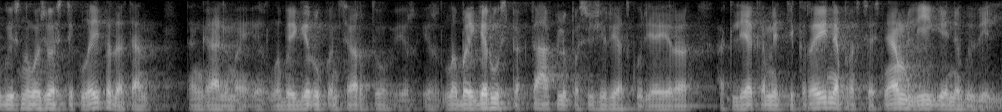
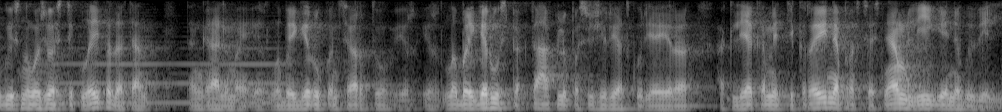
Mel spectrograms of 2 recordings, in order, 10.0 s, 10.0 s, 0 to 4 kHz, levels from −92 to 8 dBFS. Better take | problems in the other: first | background sound (Wind instrument, woodwind instrument); 19 dB below the speech

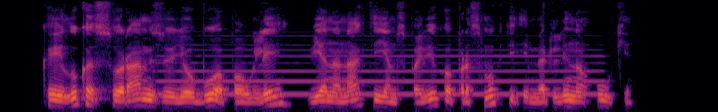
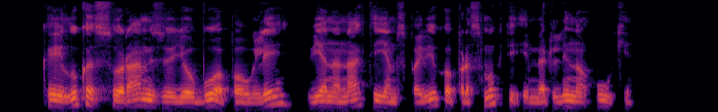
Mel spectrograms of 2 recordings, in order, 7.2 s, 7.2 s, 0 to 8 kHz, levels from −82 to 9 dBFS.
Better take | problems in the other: second | background sound (Wind instrument, woodwind instrument); 14 dB below the speech

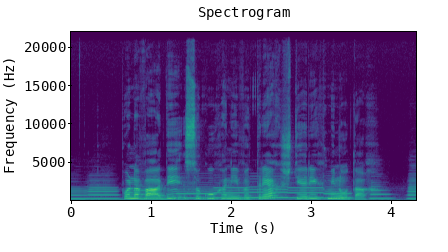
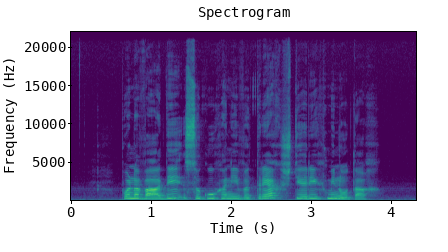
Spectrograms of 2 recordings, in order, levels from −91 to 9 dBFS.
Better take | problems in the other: second | background sound (Wind instrument, woodwind instrument); 9 dB below the speech

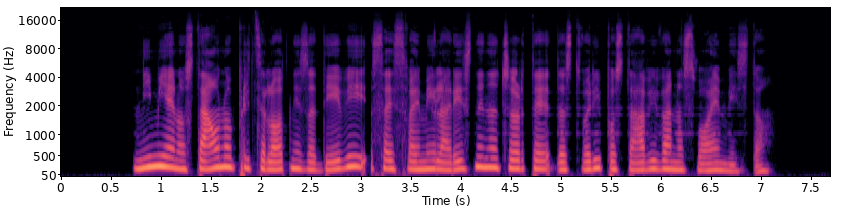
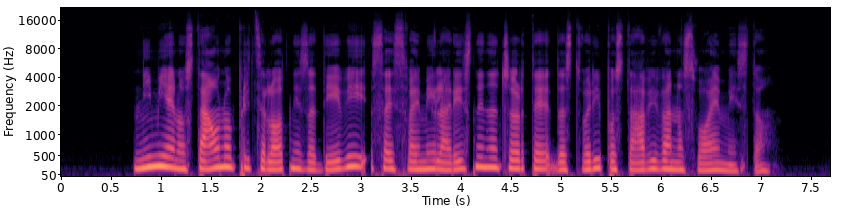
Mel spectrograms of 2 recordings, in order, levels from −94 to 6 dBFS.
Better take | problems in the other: second | noise reduction (neural mask model DeepFilterNet 3)

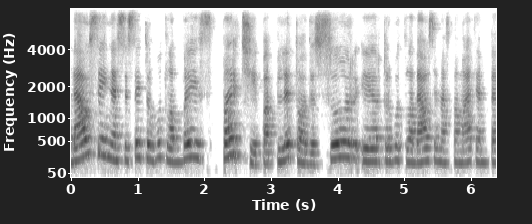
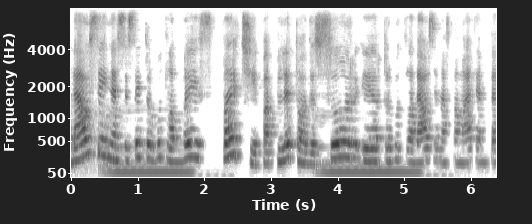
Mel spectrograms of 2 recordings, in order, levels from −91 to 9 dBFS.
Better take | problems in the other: first | noise reduction (classical method Wiener filter)

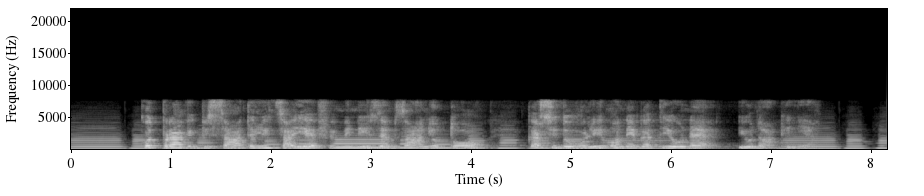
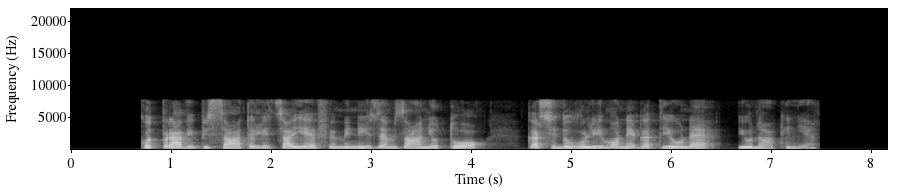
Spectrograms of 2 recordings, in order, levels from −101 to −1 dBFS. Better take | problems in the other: second | background sound (Wind instrument, woodwind instrument); 8 dB below the speech // room echo; dies away in 0.2 s

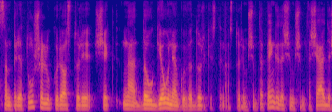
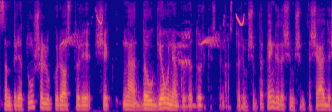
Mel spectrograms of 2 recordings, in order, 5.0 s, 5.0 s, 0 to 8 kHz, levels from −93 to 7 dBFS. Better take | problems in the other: first | noise reduction (classical method spectral subtraction)

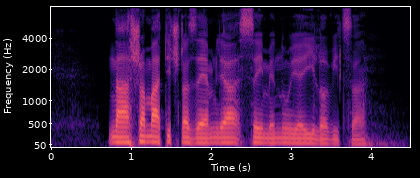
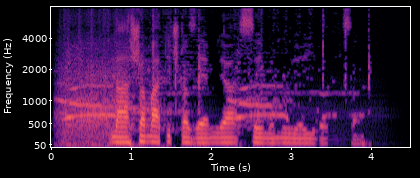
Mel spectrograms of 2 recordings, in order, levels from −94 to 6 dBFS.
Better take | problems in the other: first | noise reduction (classical method spectral subtraction)

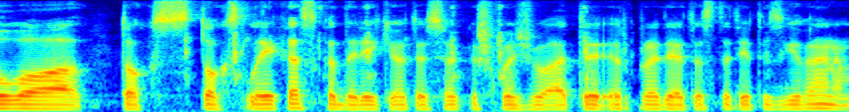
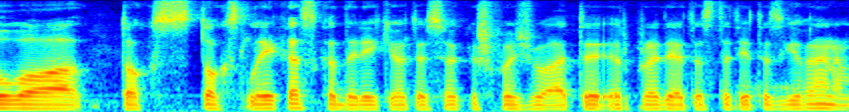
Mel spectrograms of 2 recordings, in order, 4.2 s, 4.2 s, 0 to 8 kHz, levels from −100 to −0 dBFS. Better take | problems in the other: second | noise reduction (neural mask model DeepFilterNet 3)

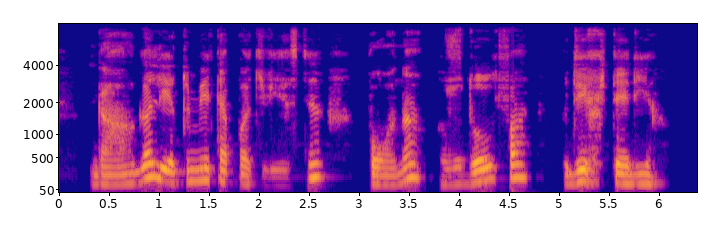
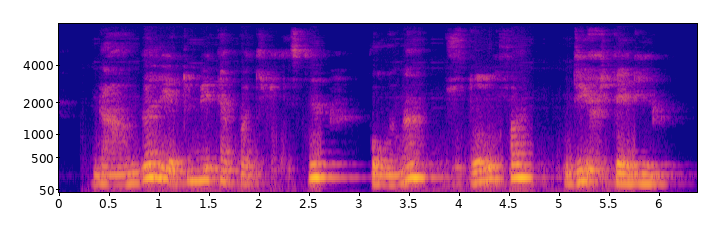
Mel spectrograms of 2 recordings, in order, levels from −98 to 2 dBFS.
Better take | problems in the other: first | noise reduction (neural separator model SepFormer DNS4)

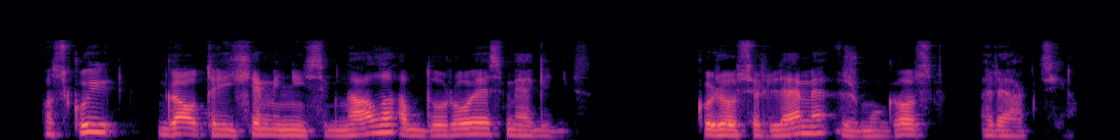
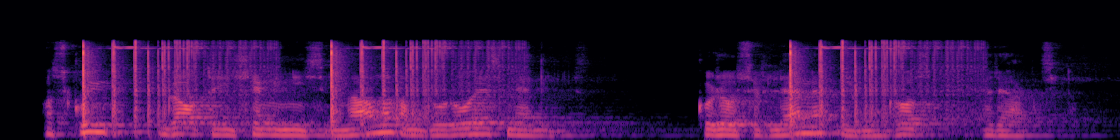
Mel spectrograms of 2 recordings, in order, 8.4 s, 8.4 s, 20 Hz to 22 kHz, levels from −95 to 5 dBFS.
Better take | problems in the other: first | background sound (Coin (dropping)); 4 dB above the speech // room echo; dies away in 1.7 s

